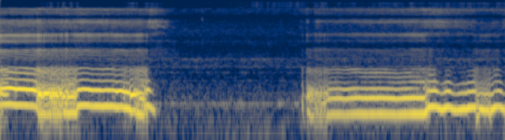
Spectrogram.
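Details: Pet fox indoors giving drawn-out, creaky, squeaky whining tones in two long phrases separated by a short pause, with slight wavering pitch steps; a person talks afterwards.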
